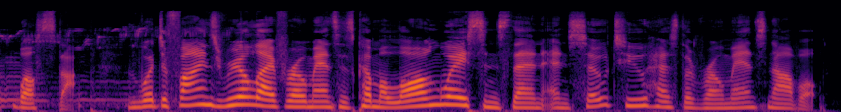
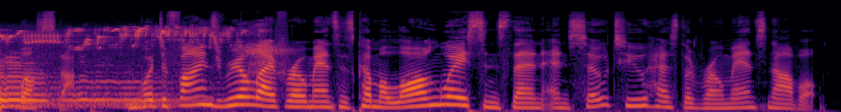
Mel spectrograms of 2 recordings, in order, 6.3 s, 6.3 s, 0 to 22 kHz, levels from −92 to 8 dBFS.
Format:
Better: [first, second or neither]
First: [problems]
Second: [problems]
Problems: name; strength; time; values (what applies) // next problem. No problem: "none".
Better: first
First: animal sounds; faint; until 1.5 s; 25 dB below the speech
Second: animal sounds; loud; until 1.5 s; 3 dB below the speech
